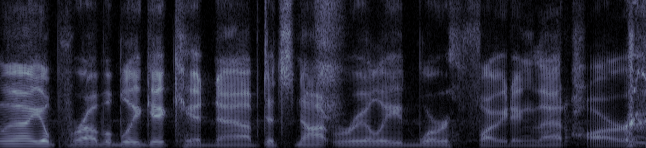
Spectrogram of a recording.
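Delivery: low, depressed, defeated-sounding donkey voice. Imagining Eeyore more depressed, warning about getting kidnapped: Eeyore voice. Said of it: "if Eeyore was just saying shit like".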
